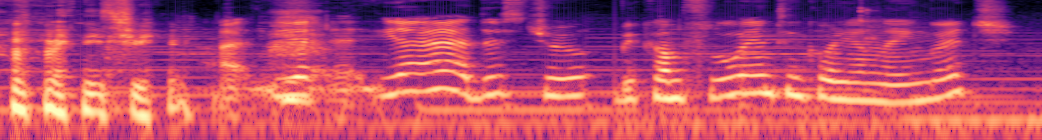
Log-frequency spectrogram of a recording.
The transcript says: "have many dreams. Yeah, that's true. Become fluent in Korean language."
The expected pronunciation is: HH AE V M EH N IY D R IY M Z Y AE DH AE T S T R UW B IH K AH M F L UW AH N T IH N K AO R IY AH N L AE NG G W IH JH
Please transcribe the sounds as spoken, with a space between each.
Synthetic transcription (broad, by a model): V M EH N IY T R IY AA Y Y AE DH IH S T R UW B IH K AH M F L UW AH N T IH N K AO R IY AH N L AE NG G W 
